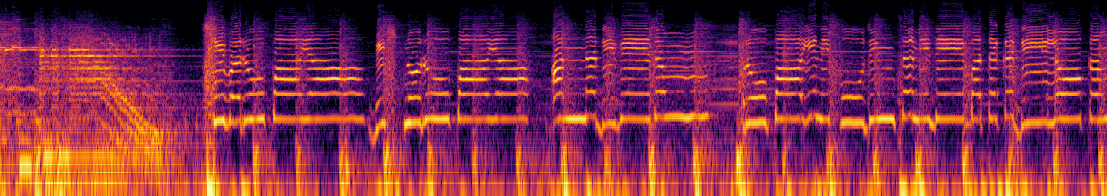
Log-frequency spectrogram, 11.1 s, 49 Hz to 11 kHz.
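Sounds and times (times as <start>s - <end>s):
woman singing: 2.0s - 11.0s.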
